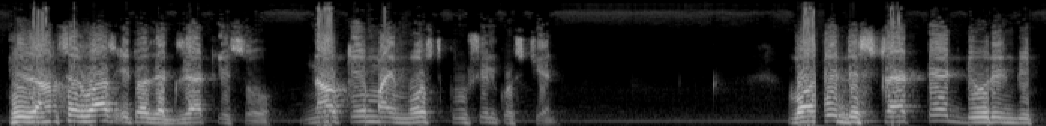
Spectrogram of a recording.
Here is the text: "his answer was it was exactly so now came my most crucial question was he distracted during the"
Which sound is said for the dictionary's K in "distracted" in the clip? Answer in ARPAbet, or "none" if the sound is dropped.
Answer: K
